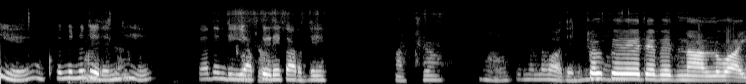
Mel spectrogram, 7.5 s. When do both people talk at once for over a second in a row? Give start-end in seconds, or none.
none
